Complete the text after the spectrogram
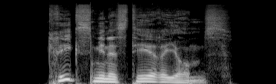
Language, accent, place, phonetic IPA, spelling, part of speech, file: German, Germany, Berlin, [ˈkʁiːksminɪsˌteːʁiʊms], Kriegsministeriums, noun, De-Kriegsministeriums.ogg
- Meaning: genitive of Kriegsministerium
